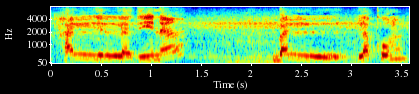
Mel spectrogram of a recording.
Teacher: dia itu juga idgham mutamatsil, lam dengan lam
